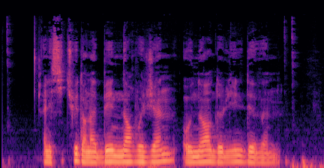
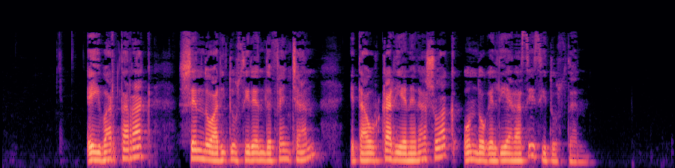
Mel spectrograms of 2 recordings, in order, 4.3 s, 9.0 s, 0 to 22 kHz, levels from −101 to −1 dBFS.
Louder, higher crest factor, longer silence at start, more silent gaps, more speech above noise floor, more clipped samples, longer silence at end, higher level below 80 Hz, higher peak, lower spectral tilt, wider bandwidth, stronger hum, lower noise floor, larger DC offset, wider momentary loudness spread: second, -27 LUFS vs -23 LUFS; about the same, 16 dB vs 20 dB; second, 0.5 s vs 1.15 s; neither; second, 25 dB vs 59 dB; neither; second, 0 s vs 1.15 s; first, -50 dBFS vs -62 dBFS; second, -12 dBFS vs -6 dBFS; about the same, -6.5 dB/octave vs -6 dB/octave; about the same, 12.5 kHz vs 11.5 kHz; neither; second, -51 dBFS vs -82 dBFS; neither; first, 17 LU vs 13 LU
